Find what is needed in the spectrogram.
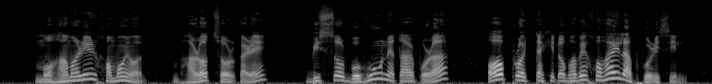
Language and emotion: Assamese, surprised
